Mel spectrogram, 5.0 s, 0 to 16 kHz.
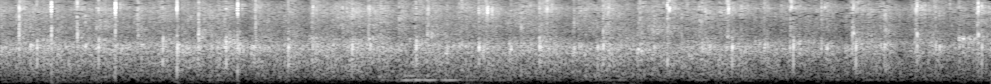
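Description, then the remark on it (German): Steady audience applause at the 2022 Hörspielpreis der Kriegsblinden award ceremony fills the whole stretch, a dense wash of many hands clapping at an even, sustained level without pause. “Das ist Ihr Applaus.”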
